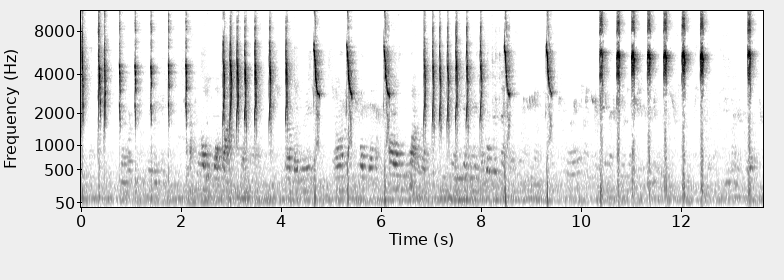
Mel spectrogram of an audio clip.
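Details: Long-tailed shrike (cendet) song used as a lure to prompt silent caged shrikes to sing: series of sharp, high ticking notes in fast bursts, some pausing, with a final run of loud repeated chips; quiet lower chatter underneath.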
